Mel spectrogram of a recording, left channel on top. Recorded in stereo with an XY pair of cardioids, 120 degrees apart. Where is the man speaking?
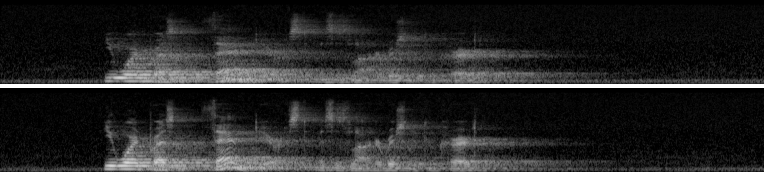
55° right, 1.0 m.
